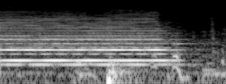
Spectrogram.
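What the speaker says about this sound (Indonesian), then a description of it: "kereta api Sri Tanjung telah tiba di stasiun Pasuruan" Sri Tanjung passenger train arriving at Pasuruan station, a loud steady horn blast with rich harmonic tones that cuts off and fades into rumbling station noise.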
